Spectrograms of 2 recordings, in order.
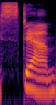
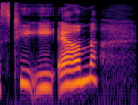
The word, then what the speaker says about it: STEM: are stem degrees and we don't spell that out guys you have to say stem because if you say ste em people in America at least won't know what you're talking about so learn to say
